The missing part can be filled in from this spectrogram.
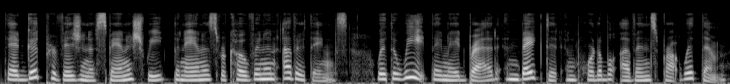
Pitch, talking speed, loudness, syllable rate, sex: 215 Hz, 220 wpm, -16 LUFS, 5.8 syllables/s, female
